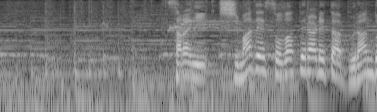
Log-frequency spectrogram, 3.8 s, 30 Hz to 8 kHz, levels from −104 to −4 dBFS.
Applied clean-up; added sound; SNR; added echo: none; Tools; 18 dB; none.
